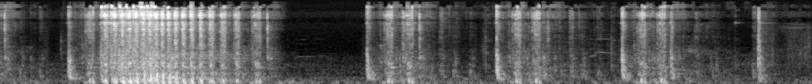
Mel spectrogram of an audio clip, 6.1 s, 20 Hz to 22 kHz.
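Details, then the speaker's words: 1983 Honda ATC 200S crank-no-start on propped-up machine: one longer pull then short cranking bursts about once a second, never catches; owner suspects carb needs cleaning and intake valve seems really loose, plans valve adjustment. "okay so we're gonna end up having to clean the carb and i think we should adjust the valves while we're in there because the intake valve seems uh really loose"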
